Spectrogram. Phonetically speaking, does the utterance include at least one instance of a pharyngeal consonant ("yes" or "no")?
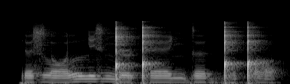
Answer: no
